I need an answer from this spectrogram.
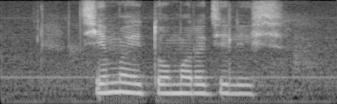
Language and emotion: Russian, neutral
